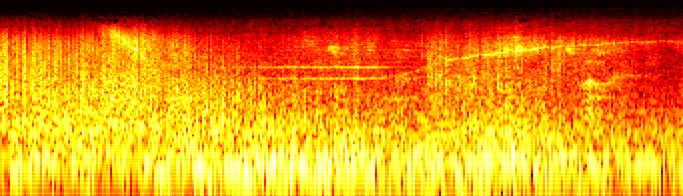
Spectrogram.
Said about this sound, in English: heads back into the garage to press a button and then comes rushing back out, and a few moments later, there's an explosion inside the garage.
